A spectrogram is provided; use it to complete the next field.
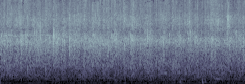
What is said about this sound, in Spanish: Y también, como somos alguien, queremos darles un fuerte aplauso para también tener una transición al siguiente número musical.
